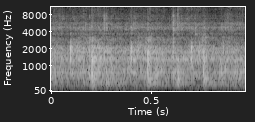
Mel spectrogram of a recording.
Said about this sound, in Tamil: பேரரசு அண்ணன், அவருக்கு நீங்கள் ஒரு வாட்டி கைத்தட்டணும்னு ஆசைப்பட்றேன்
